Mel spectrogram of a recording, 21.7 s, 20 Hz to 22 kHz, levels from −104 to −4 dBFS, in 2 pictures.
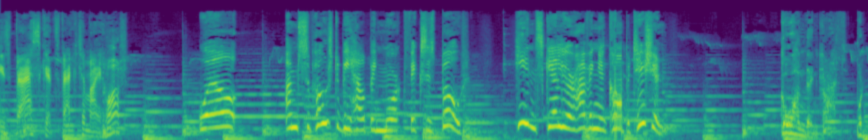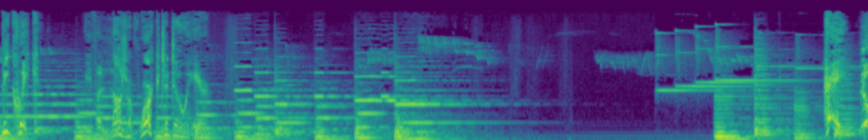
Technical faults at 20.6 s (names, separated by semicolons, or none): Bluetooth stutter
